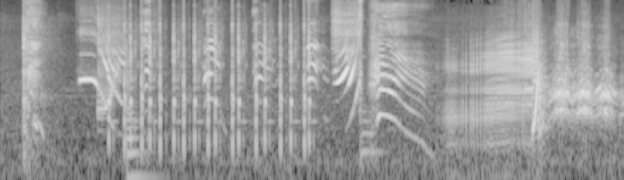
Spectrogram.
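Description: Cartoon sound effects and squeaky character vocal noises: short sliding squeaks, a quick run of taps about a second in, a low thud, and a rushing whoosh near the end.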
